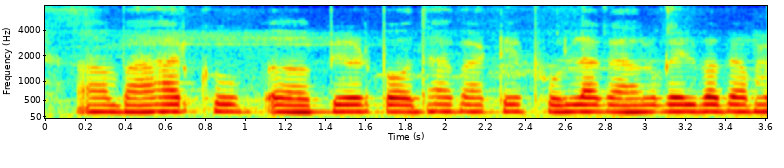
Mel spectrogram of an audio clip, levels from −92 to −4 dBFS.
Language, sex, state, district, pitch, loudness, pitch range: Bhojpuri, female, Uttar Pradesh, Deoria, 185 Hz, -14 LUFS, 180-190 Hz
